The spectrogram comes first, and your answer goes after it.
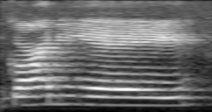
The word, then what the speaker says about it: Garnier: into skin care the first thing is this Garnier that's how you say it micellar water I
